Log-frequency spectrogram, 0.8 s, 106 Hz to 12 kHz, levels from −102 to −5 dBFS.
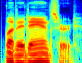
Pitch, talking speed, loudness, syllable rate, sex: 105 Hz, 215 wpm, -14 LUFS, 6.9 syllables/s, male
